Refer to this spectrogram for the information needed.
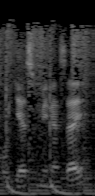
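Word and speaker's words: Oyasumi Nasai (おやすみなさい): Era Oyasumi Nasai.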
